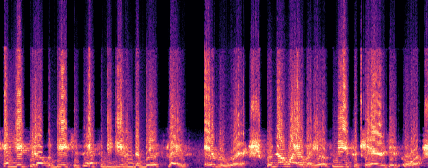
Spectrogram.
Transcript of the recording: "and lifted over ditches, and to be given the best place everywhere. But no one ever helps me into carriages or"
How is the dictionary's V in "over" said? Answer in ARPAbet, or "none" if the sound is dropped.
W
